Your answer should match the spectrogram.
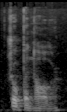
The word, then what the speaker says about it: Schopenhauer: Schopenhauer. Right, that's how you pronounce it.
